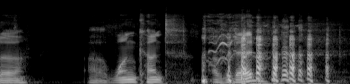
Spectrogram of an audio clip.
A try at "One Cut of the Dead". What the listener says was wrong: That was, you added an extra letter. One cut of the dead. We don't, y'all don't say that.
